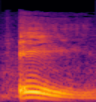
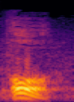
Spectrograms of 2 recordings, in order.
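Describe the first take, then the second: First: The vowel is said like an 'ei' sound. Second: The vowel is said as plain 'o'. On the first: "much more like a tsere type sound" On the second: This is the Israeli pronunciation. "Israelis don't say o, they say o"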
